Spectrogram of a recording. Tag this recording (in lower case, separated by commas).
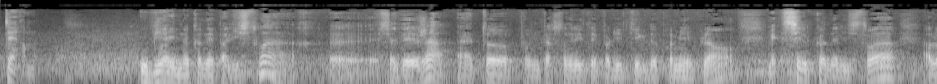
speech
